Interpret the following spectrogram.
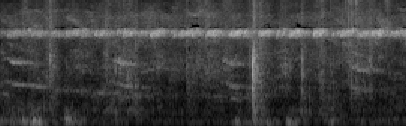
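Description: Night insects trilling in one steady, high-pitched tone, with a few faint knocks, the sharpest about two and a half seconds in.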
